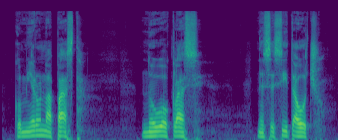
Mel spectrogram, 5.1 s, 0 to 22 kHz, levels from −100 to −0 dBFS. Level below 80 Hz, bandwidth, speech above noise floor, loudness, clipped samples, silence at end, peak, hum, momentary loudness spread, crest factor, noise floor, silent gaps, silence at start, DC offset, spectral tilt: -52 dBFS; 15.5 kHz; 43 dB; -28 LUFS; under 0.1%; 0.3 s; -10 dBFS; none; 13 LU; 20 dB; -71 dBFS; none; 0.25 s; under 0.1%; -5 dB/octave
